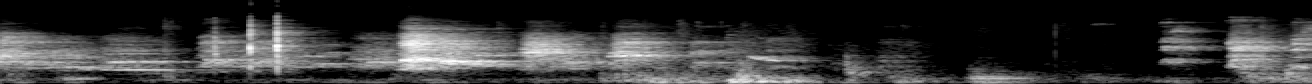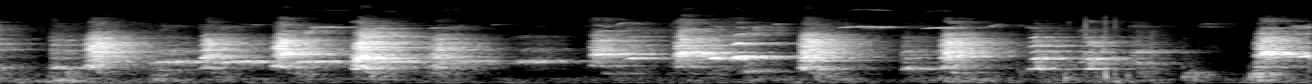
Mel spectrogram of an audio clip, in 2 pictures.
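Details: Pomsky cross Samoyed dog with bursts of shrill, rasping yaps, a quieter stretch around the middle, then a fast, uneven string of high barks that goes on to the end.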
